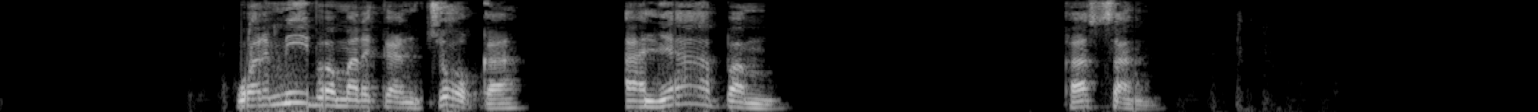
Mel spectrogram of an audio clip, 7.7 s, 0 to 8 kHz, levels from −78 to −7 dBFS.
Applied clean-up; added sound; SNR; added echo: neural separator model SepFormer DNS4.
